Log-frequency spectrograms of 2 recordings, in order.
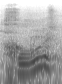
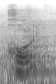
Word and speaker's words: Chur: On dit quoi en français, mais dans les autres langues, comment faut-il prononcer le nom de la ville ah, Il y a différentes possibilités. Euh, en euh, allemand, vous dites Chur. – Chur. – En patois, vous dites Cour. en roman, Squera.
